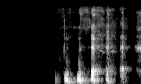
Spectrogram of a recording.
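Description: A person coughing: a quick run of about five short coughs that starts about a second in, after a moment of silence.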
